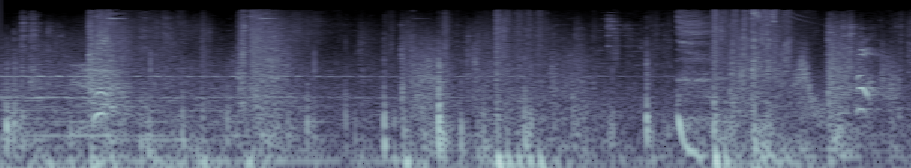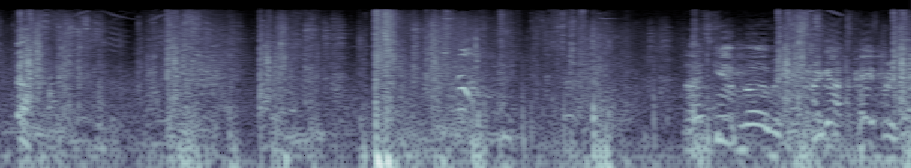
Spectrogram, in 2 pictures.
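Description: Quick footsteps patter on hard ground as a game character runs.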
